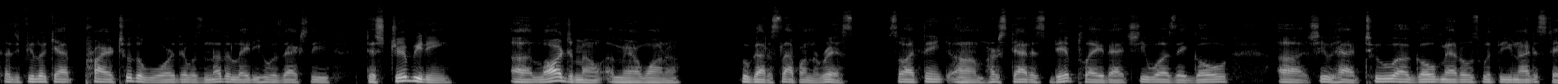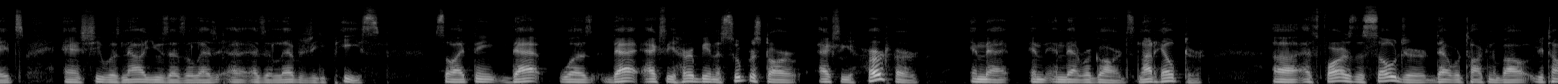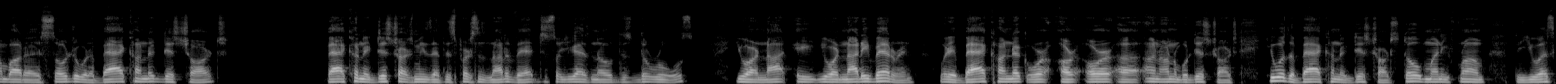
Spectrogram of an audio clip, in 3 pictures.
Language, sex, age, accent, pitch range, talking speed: English, male, 20-39, American, 105-125 Hz, 200 wpm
